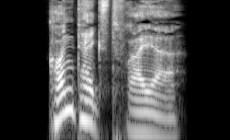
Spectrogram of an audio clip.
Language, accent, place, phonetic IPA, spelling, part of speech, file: German, Germany, Berlin, [ˈkɔntɛkstˌfʁaɪ̯ɐ], kontextfreier, adjective, De-kontextfreier.ogg
- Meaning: inflection of kontextfrei: 1. strong/mixed nominative masculine singular 2. strong genitive/dative feminine singular 3. strong genitive plural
